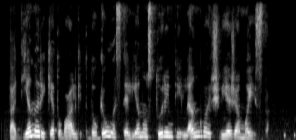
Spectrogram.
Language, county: Lithuanian, Alytus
